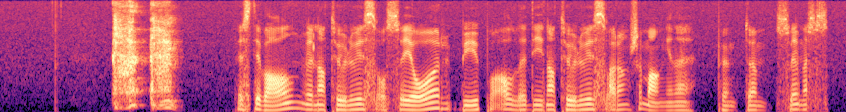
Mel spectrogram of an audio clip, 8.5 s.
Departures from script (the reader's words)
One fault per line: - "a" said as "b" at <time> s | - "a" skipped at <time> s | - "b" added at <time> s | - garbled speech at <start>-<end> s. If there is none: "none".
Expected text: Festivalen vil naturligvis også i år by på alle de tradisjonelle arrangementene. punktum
- "tradisjonelle" said as "naturligvis" at 5.5 s
- garbled speech at 7.8-8.3 s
